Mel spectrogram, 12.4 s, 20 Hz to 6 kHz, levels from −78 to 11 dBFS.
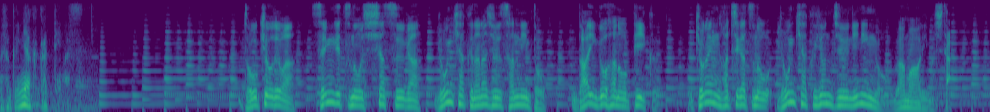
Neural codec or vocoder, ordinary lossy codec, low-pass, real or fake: none; Opus, 64 kbps; 5.4 kHz; real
